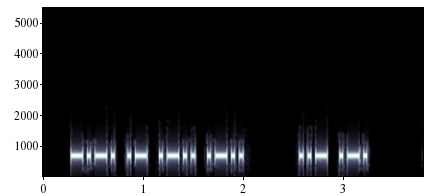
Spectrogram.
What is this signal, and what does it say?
Morse code, heard as a keyed tone, about 30 wpm, 700 Hz. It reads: CALL UR
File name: UK MASTER QSOs TRAINING / 30WPM / UK MASTER QSOs 0034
